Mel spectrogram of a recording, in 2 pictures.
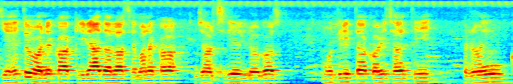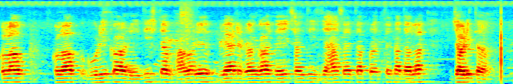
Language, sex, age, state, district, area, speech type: Odia, male, 30-45, Odisha, Balangir, urban, read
